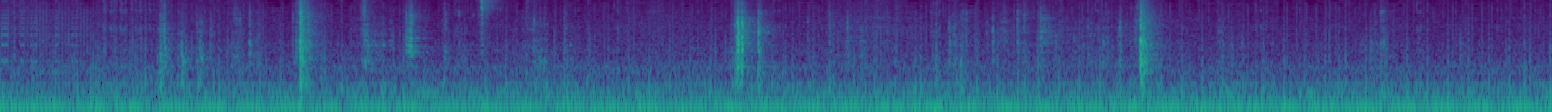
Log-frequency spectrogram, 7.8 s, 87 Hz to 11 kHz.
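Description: Plastic snap clips of an HP 1000 laptop's palm-rest top cover clicking loose one by one as the cover is pried off by hand, about five sharp clicks spread over several seconds, over a steady low hum.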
